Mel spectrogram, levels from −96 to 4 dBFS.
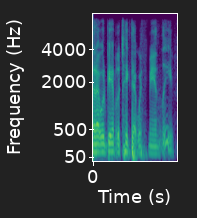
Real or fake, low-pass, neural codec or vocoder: fake; 7.2 kHz; vocoder, 44.1 kHz, 80 mel bands, Vocos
